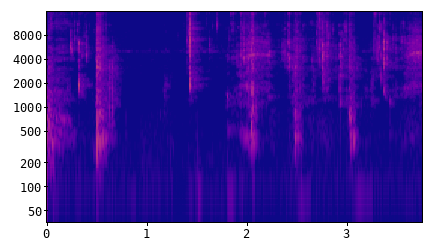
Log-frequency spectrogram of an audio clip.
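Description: Close, quiet chewing of a spicy Thai pickled mustard-green salad dressed with fermented fish and crab sauce, a run of wet crunchy bites and squishy chews with brief pauses and no talk.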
